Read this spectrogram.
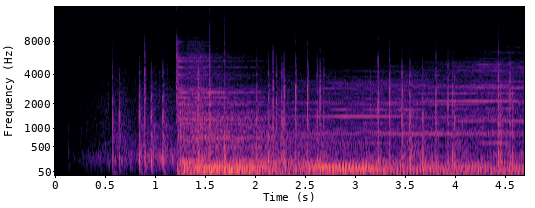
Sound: continuous gunfire; ominous instrumental music

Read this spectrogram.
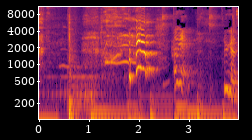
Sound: laughs

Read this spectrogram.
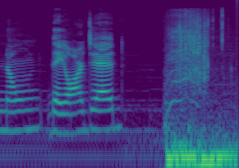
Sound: gasps

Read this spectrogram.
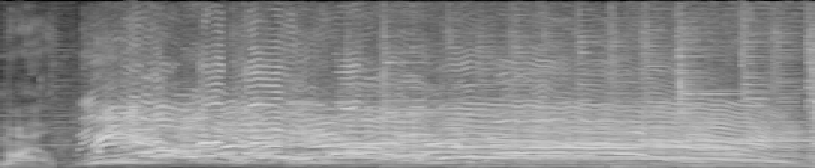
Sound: cheering

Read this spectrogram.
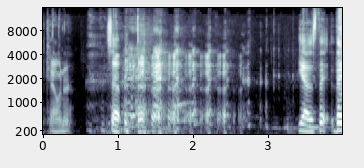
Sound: laughing

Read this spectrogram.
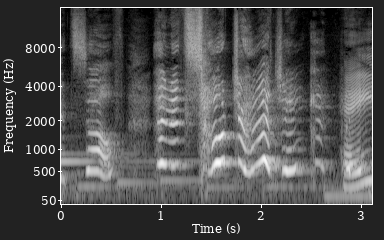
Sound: sobs

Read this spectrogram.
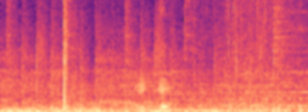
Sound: gunshot rings

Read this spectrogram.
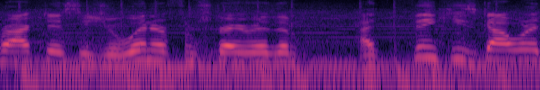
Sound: none

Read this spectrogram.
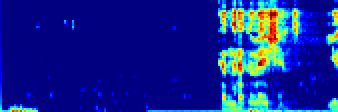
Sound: birds chirping

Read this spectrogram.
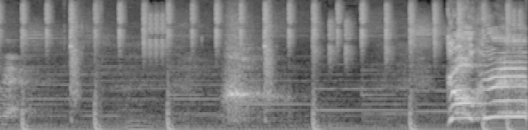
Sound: deep breath

